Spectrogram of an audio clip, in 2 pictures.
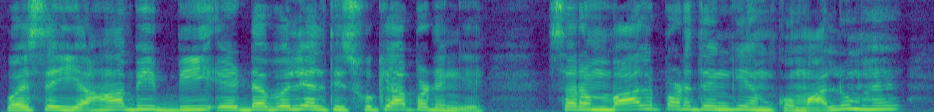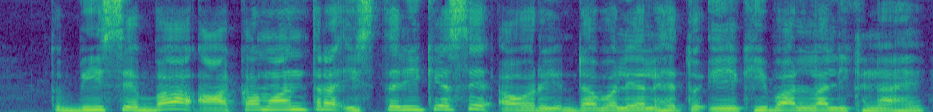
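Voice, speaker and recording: A man's voice: high voice, moderate pace, a little mellow, no echo. A man teaching English spelling and reading, patiently repeating each point and asking his students questions.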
